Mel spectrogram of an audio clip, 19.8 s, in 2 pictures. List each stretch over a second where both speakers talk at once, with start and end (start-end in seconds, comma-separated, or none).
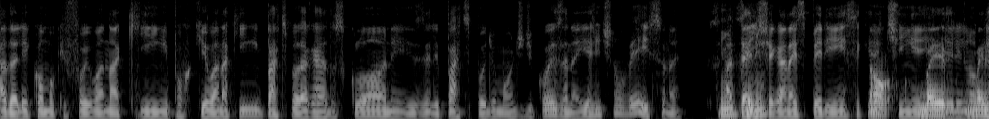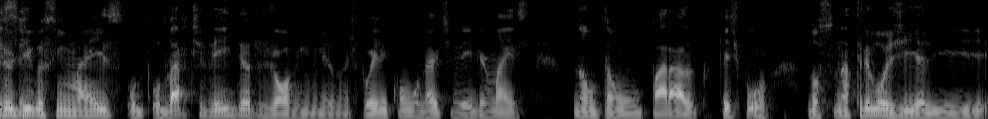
8.7-10.2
